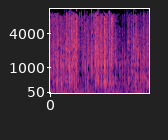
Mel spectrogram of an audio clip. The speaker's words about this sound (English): And I also have this. Where is it? It's back there. I kept this bag. It was very crunchy. Because it's crunchy.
